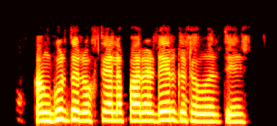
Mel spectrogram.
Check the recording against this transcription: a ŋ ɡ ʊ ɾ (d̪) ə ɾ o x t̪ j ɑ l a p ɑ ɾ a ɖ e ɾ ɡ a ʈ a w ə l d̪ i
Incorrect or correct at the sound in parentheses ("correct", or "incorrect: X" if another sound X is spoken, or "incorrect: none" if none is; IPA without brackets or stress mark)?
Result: correct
